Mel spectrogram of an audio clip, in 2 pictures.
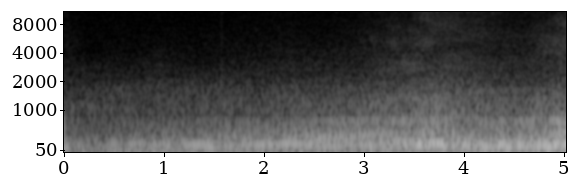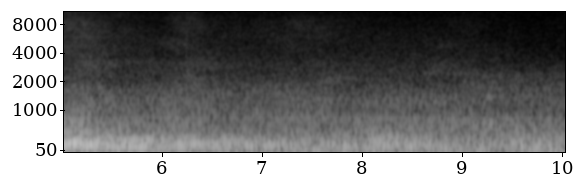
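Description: A car engine revs up steadily as the car pulls away.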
